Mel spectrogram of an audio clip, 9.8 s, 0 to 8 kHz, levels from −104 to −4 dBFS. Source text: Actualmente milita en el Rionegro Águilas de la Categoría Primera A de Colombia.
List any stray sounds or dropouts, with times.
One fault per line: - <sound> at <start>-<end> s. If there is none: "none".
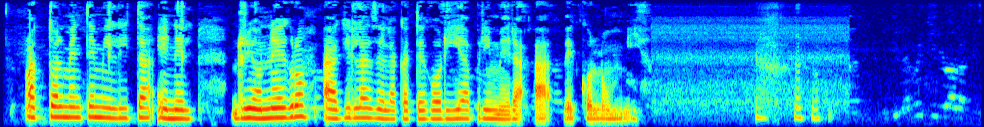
- laugh at 7.6-8.4 s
